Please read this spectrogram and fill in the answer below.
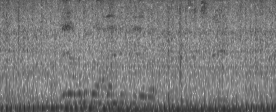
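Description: Motorcycle engine idling steadily at a standstill, with people talking faintly from about a second in.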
